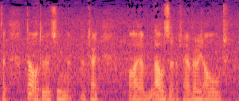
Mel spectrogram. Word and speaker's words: Tao Te Ching: Okay, sometimes pronounced the Tao Te Ching, but it's the Tao Te Ching.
